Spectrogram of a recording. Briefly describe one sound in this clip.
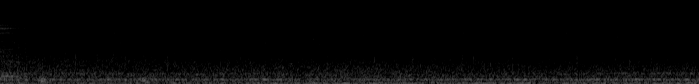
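Hands and feet scrape against a stone wall in quick, repeated grabs while climbing.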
